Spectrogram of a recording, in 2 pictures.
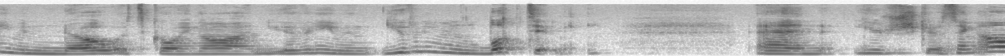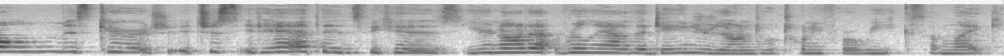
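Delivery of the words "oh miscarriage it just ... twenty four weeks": high, singsong mock of a glib doctor; sarcastic imitation, starting high and easing down. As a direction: parrot it back in a higher, scornful voice. Mocks doctor's glib miscarriage remark.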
